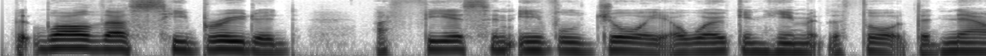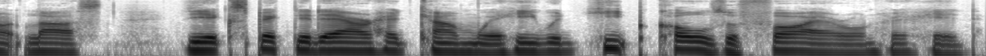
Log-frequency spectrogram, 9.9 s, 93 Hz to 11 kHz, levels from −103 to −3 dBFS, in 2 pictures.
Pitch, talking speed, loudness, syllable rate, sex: 145 Hz, 215 wpm, -18 LUFS, 4.9 syllables/s, female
